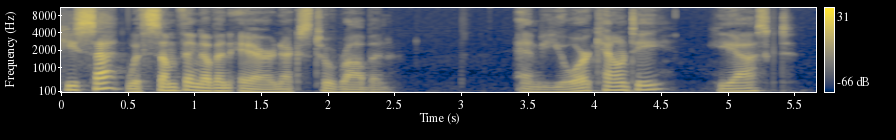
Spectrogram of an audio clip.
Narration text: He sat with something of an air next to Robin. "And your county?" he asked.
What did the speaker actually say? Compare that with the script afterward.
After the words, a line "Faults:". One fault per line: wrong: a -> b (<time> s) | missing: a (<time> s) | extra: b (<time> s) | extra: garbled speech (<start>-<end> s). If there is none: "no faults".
He sat with something of an air next to Robin. "And your county?" he asked.
Faults:
no faults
